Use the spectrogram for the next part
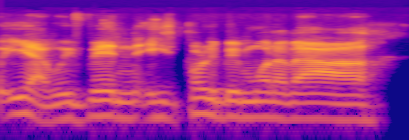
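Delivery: ordinary delivery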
